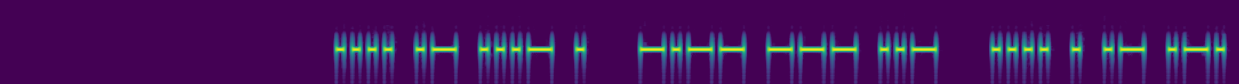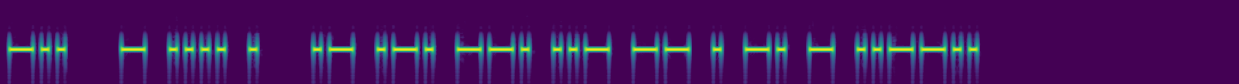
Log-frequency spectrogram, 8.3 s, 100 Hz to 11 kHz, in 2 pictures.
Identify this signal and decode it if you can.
Morse code, heard as a keyed tone, about 44 wpm, 700 Hz. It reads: HAVE YOU HEARD THE ARGUMENT?
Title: Sentences from Top 1400 Words 45wpm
